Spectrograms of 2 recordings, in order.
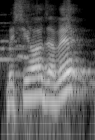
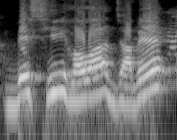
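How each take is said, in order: First: Said in the usual way. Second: বেশি হওয়া যাবে drawn out slowly, rising on যাবে; slow stressed warning. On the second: Shown as a demonstration. Teacher warning pupils the answer must not exceed, slow stress. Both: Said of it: "বেশি হওয়া যাবে না".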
